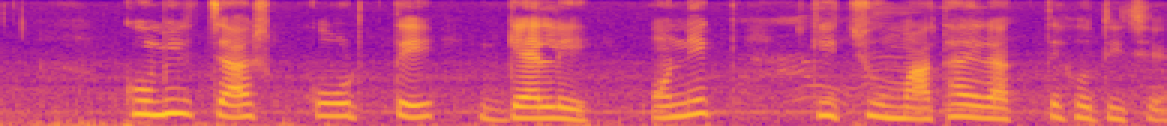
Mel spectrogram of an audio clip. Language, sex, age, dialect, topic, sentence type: Bengali, female, 18-24, Western, agriculture, statement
